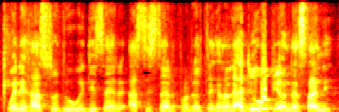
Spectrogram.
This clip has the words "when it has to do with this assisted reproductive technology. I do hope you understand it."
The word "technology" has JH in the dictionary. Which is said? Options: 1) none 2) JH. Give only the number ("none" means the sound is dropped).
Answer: 1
